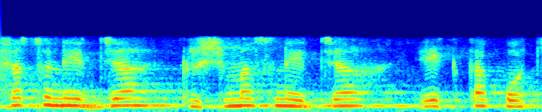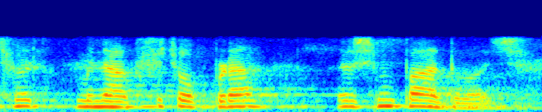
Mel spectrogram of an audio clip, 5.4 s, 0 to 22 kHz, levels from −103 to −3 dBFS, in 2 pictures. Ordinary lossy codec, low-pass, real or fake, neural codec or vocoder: Opus, 16 kbps; 5.4 kHz; real; none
